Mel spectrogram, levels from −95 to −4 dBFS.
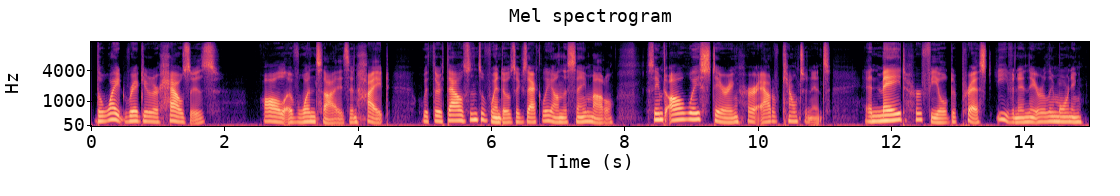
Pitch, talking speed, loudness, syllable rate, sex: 155 Hz, 150 wpm, -20 LUFS, 4.6 syllables/s, female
